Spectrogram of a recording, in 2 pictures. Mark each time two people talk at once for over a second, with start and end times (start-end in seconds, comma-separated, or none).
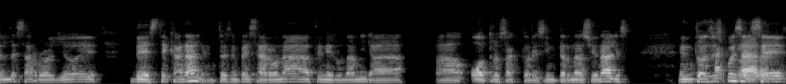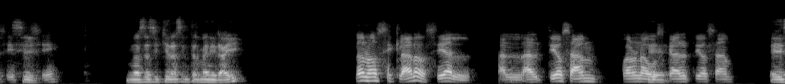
7.1-8.3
